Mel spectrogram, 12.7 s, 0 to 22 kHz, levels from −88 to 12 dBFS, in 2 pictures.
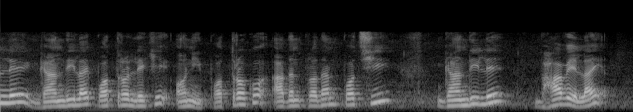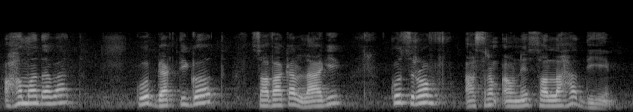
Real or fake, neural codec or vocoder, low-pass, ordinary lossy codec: real; none; none; none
